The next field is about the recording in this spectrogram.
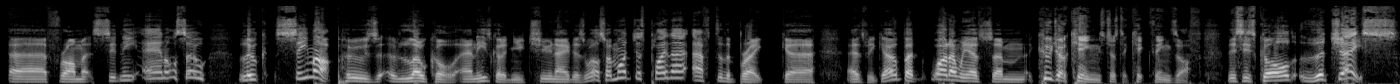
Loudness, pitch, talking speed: -22 LUFS, 155 Hz, 210 wpm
